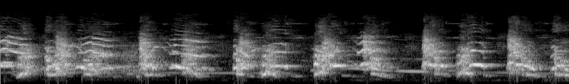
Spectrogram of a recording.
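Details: Four dogs howling together as a quartet, overlapping wavering tones and sliding wails mixed with short yips, rising and falling in pulses about every second.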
